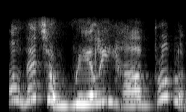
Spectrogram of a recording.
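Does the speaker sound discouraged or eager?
eager. It sounds eager and ready to take it on. The problem is treated as a challenge to work out. The speaker calls it right. "You say, ... Let's figure it out"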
